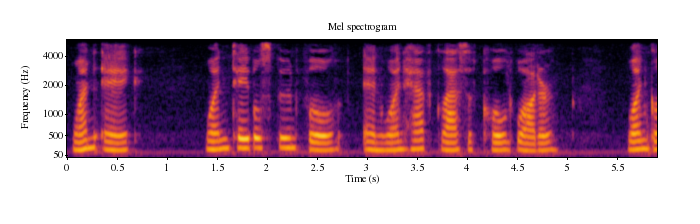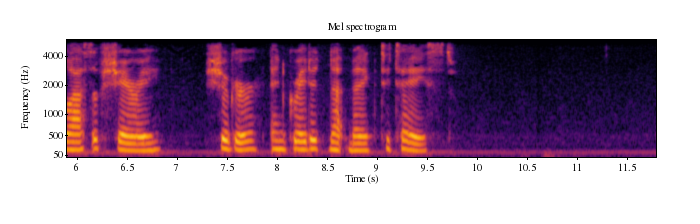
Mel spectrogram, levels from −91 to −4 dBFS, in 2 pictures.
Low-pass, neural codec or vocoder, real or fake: 5.4 kHz; codec, 16 kHz in and 24 kHz out, 2.2 kbps, FireRedTTS-2 codec; fake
